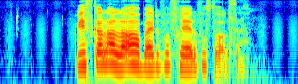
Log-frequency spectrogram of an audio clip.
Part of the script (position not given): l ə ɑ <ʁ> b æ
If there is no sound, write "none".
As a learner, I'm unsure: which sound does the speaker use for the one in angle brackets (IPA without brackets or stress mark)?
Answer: ʁ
